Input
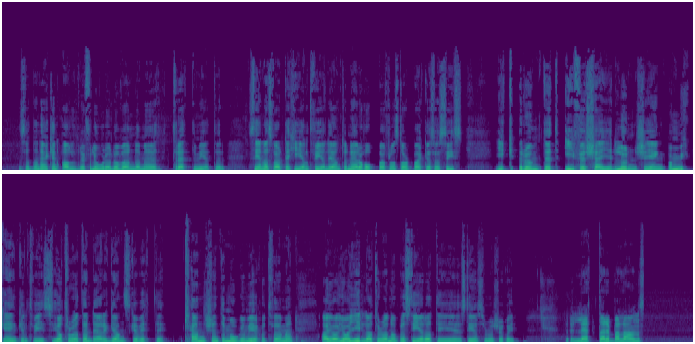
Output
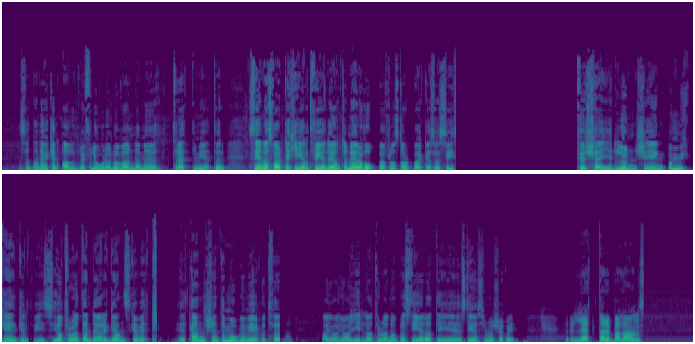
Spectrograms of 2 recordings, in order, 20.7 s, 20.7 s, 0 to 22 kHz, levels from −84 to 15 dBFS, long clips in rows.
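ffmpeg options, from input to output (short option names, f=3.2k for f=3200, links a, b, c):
-filter_complex "[0:a]asettb=1/sr,asplit=3[a][b][c];[a]atrim=end=17.924[d];[b]atrim=start=17.92:end=18.94,asetpts=PTS-STARTPTS,afade=t=in:d=0.004:c=qsin,afade=t=out:st=1.016:d=0.004:c=qsin,lowpass=f=2.8k:w=0.5412,lowpass=f=2.8k:w=1.3066[e];[c]atrim=start=18.936[f];[d][e]acrossfade=d=0.004:c1=hsin:c2=qsin[g];[g][f]acrossfade=d=0.004:c1=qsin:c2=hsin,asplit=9[h][i][j][k][l][m][n][o][p];[h]atrim=end=3.082[q];[i]atrim=start=3.078:end=5.592,asetpts=PTS-STARTPTS,volume=5.5dB[r];[j]atrim=start=5.588:end=6.8,asetpts=PTS-STARTPTS,afade=t=out:st=1.208:d=0.004:c=hsin[s];[k]atrim=start=6.8:end=8.62,asetpts=PTS-STARTPTS,volume=0[t];[l]atrim=start=8.62:end=10.76,asetpts=PTS-STARTPTS,afade=t=in:d=0.004:c=hsin,afade=t=out:st=2.136:d=0.004:c=hsin[u];[m]atrim=start=10.76:end=12.612,asetpts=PTS-STARTPTS,afade=t=in:d=0.51:c=qsin[v];[n]atrim=start=12.608:end=13.172,asetpts=PTS-STARTPTS,areverse[w];[o]atrim=start=13.168:end=14.52,asetpts=PTS-STARTPTS,afade=t=out:st=1.348:d=0.004:c=hsin[x];[p]atrim=start=14.52,asetpts=PTS-STARTPTS,afade=t=in:d=2.62[y];[q][r]acrossfade=d=0.004:c1=hsin:c2=hsin[z];[s][t][u][v]concat=n=4:v=0:a=1[aa];[z][aa]acrossfade=d=0.004:c1=hsin:c2=hsin[ab];[ab][w]acrossfade=d=0.004:c1=hsin:c2=hsin[ac];[x][y]concat=n=2:v=0:a=1[ad];[ac][ad]acrossfade=d=0.004:c1=hsin:c2=hsin"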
